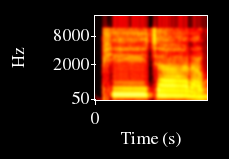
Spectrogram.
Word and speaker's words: pizza: 이때 피자라고 하는 말을요. 앞부분을 강하게 그냥 피자 또는 피자 이렇게 말씀하시면 됩니다. 핏에다가 강하게 발음을 해주시고 뒤에 부분은 써 또는 싸 하고 넣어주시면 됩니다.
